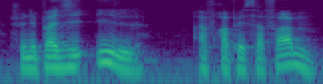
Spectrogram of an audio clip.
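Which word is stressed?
il. The word "il" carries the stress. Someone else hit his wife. "si on accentue sur un certain mot"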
